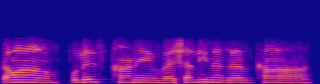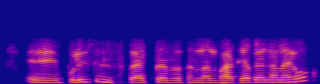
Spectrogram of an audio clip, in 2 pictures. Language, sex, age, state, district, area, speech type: Sindhi, female, 60+, Rajasthan, Ajmer, urban, conversation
